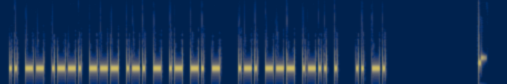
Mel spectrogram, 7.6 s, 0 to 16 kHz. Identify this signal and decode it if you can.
Morse code, heard as a keyed tone, about 30 wpm, 700 Hz. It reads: IMPORTANT ROLE IN
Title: Sets of 5 Words Encore2 30wpm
